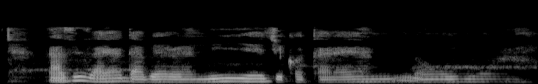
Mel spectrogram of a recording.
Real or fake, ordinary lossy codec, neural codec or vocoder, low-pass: real; MP3, 24 kbps; none; 7.2 kHz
